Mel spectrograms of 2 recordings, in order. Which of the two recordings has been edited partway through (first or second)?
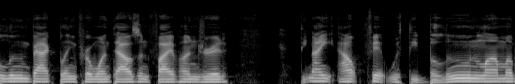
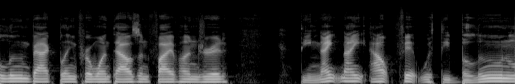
first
